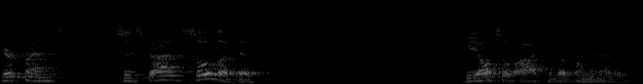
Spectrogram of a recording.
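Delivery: emotional, choked-up voice, tight throat, breaking. Reading a Bible passage aloud before a gathering, getting choked up. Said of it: "I got choked up there".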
